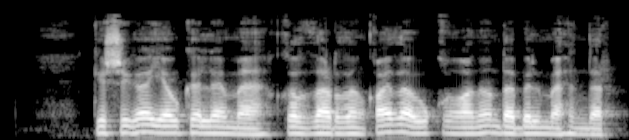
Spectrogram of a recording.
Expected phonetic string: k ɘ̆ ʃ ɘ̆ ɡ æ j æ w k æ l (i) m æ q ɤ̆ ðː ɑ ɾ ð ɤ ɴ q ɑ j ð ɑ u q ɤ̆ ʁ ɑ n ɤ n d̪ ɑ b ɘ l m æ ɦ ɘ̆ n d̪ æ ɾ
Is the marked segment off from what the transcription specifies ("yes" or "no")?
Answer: yes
